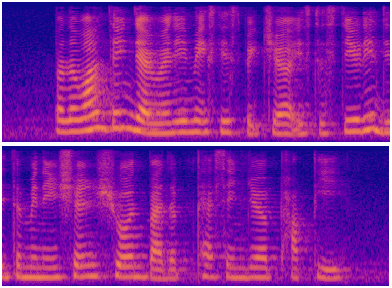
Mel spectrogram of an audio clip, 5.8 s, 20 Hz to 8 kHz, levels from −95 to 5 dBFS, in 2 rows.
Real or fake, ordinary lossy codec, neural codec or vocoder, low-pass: fake; none; vocoder, 44.1 kHz, 128 mel bands every 256 samples, BigVGAN v2; 7.2 kHz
